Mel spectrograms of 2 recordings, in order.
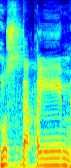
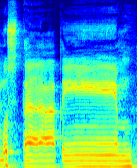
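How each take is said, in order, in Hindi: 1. शब्द सामान्य लंबाई में बोला गया है। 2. शब्द को लंबे स्वरों के साथ खींचकर बोला गया है।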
